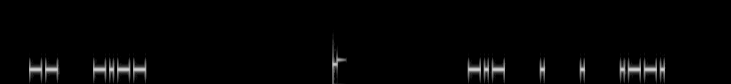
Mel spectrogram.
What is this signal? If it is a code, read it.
Morse code, heard as a keyed tone, about 29 wpm, spaced as for 17 wpm, 700 Hz. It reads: MY KEEP
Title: 3x Character Spacing - Top 500 Words - 30wpm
